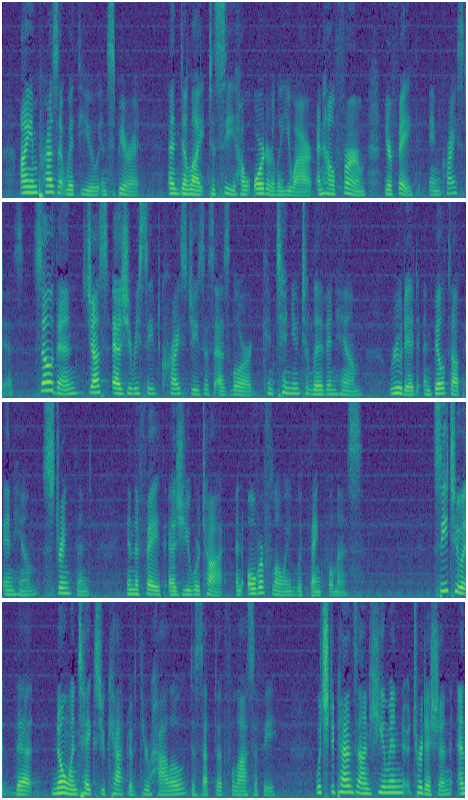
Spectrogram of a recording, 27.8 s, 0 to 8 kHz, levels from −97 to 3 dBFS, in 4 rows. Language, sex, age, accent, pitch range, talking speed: English, female, 50-69, American, 150-205 Hz, 160 wpm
